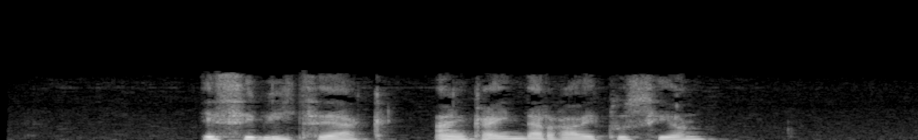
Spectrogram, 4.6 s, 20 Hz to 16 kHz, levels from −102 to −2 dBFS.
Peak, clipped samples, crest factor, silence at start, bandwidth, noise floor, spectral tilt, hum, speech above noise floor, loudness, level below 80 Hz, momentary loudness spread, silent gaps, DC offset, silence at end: -8 dBFS; under 0.1%; 20 dB; 1 s; 8 kHz; -76 dBFS; -7 dB/octave; none; 50 dB; -27 LUFS; -64 dBFS; 6 LU; none; under 0.1%; 1.05 s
